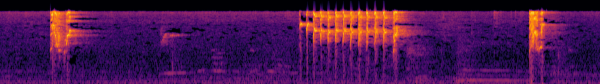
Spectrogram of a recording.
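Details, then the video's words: Lovebird singing in the ngetik and long ngekek style: sharp, very high chirps, then a second-long buzzy rattling trill of rapid harsh notes, followed by another short chirp burst, with a quiet background. "Burung Love Bird Ngetik dan Ngekek Panjang"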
